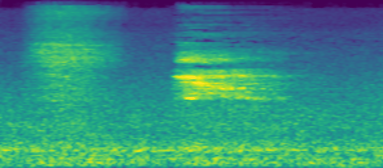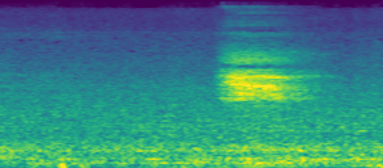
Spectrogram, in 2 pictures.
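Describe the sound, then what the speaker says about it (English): Ujjayi breathing through the throat during a yoga flow: two slow, hissing breaths close to the mic, the first long and soft, the second stronger, then a quiet pause before another audible breath. "Ujjayi breath."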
